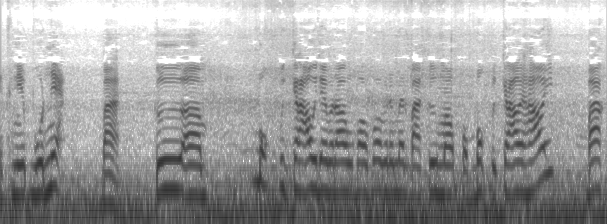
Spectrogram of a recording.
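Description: Voices talking close to the microphone almost throughout, over a steady low rumble of road traffic with cars and motorbikes going by.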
